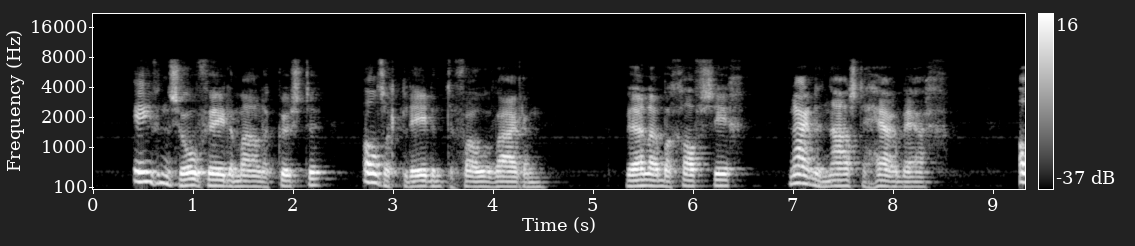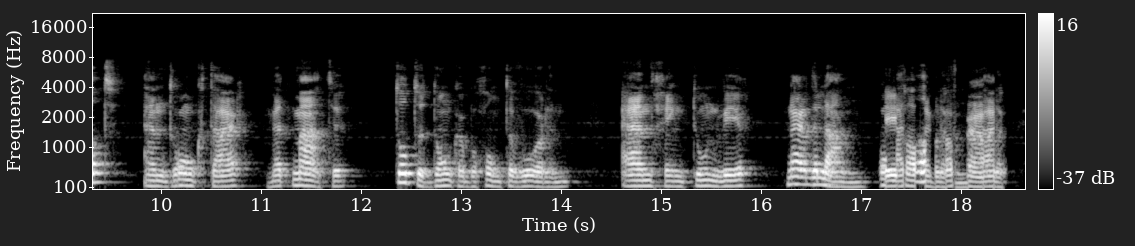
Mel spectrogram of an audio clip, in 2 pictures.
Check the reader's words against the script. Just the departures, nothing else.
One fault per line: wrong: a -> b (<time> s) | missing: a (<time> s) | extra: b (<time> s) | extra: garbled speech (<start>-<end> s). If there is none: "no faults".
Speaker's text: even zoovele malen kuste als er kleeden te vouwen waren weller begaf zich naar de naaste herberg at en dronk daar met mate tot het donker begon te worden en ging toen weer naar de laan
extra: garbled speech (17.2-18.5 s)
